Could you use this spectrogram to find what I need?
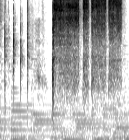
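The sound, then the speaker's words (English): Pepper spray hisses out in several loud, sustained bursts separated by short breaks, preceded by a few light clicks. “So we're gonna, like, pepper y'all with pepper spray.”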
